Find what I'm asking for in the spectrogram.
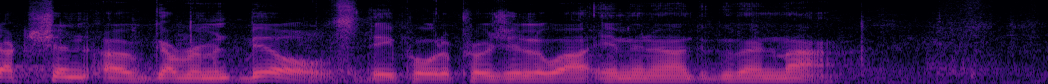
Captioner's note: speaking French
